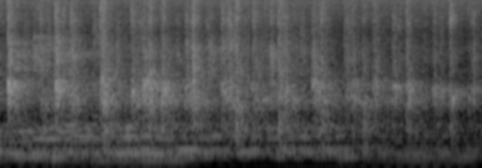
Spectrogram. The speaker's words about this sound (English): Give the Lord a good clap right now.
